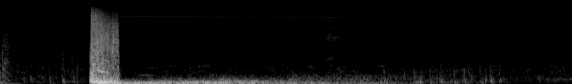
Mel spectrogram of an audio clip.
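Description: A loud explosion booms and then rumbles away.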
